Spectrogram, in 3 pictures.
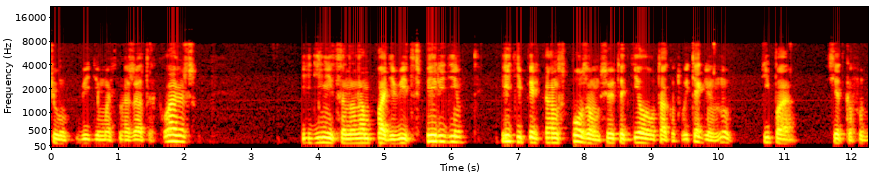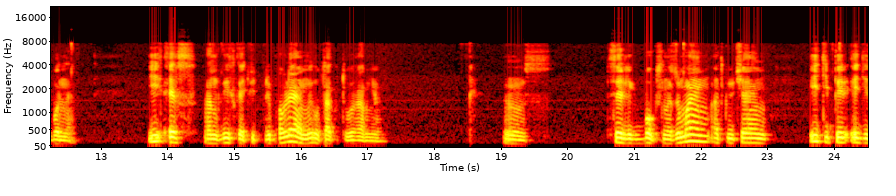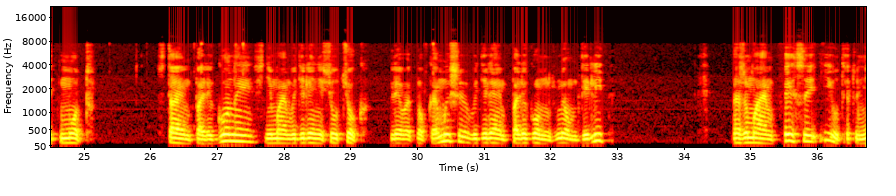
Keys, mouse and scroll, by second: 2.1 n, 3.1-4.1 scroll up 1, 4.1 KP_1, 7.4 click, 8.6 click, 11.1 click, 13.9 s, 15.7 click, 18.5 click, 21.7 click, 25.4 middle click, 26.7 click, 27.3 click, 30.2 click, 32.5 Delete, 35.9 click.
